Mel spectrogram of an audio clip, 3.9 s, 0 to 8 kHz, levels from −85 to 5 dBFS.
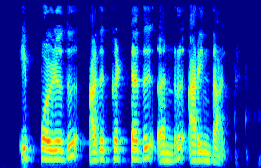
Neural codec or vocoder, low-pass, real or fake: none; 7.2 kHz; real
